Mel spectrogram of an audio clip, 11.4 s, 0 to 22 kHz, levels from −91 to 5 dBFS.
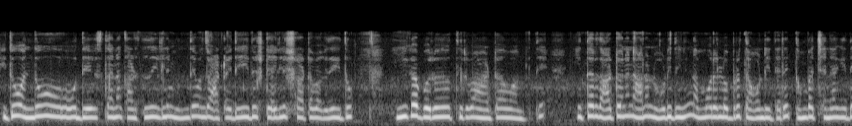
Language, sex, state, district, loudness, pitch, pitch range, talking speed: Kannada, male, Karnataka, Mysore, -16 LUFS, 290 Hz, 275-300 Hz, 150 wpm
